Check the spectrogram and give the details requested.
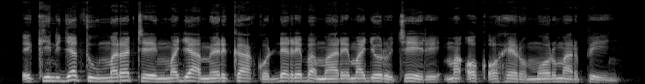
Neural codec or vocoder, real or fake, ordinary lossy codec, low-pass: vocoder, 44.1 kHz, 128 mel bands every 256 samples, BigVGAN v2; fake; none; none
